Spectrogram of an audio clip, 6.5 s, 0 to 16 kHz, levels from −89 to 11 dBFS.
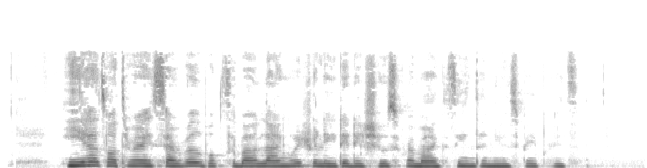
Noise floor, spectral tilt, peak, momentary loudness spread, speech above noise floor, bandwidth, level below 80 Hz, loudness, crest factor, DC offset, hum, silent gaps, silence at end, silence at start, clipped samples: -76 dBFS; -4.5 dB/octave; -14 dBFS; 14 LU; 45 dB; 11.5 kHz; -84 dBFS; -32 LUFS; 18 dB; under 0.1%; none; none; 0.75 s; 0.65 s; under 0.1%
